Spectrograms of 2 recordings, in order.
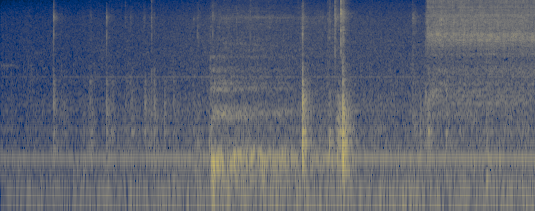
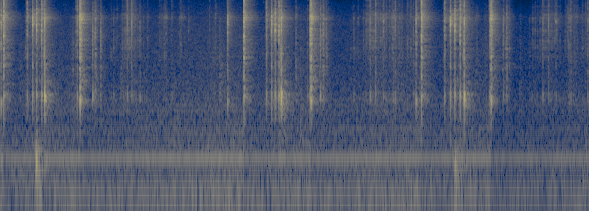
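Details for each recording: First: Kodak Retina IIIC shutter during servicing, cleaned and lubricated with graphite, self-timer just reinstalled. Handling clicks, then a steady high-pitched whir of about a second as the timer runs down evenly. Normal self-timer run. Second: Kodak Retina IIIC camera, shutter release tested after reassembly: a crisp extra click lands just before the shutter fires each time. The film advance is released too early because the screw atop the film release shaft is too high.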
